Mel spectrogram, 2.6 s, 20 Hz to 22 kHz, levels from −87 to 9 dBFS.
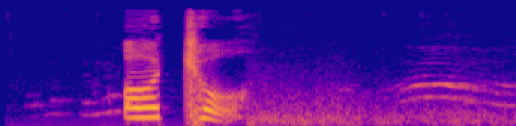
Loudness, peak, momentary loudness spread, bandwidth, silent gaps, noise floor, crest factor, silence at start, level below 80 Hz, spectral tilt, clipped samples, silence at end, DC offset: -14 LUFS; 0 dBFS; 24 LU; 16 kHz; none; -53 dBFS; 18 dB; 0.6 s; -58 dBFS; -3 dB/octave; under 0.1%; 0.25 s; under 0.1%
